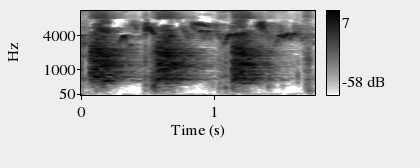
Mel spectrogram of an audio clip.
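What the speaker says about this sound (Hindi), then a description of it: "तभी अचानक उनके कानों में कुत्ते के भौंकने की आवाज पड़ती है।" A dog barks three times in quick succession, loud and close, followed by a short clipped sound at the end, with no voices.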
